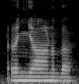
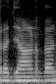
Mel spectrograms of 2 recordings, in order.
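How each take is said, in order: First: ਰੰਜਾਨ ਦਾ with palatal "ny" in place of "j"; correct nyanya sound. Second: ਰਜਾਨ ਦਾ with a plain "j"; misread ਰਜਾਨ ਦਾ. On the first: Teacher modelling a hard letter, ਰੰਜਾਨ ਦਾ with nasal "ny". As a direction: say ਰੰਜਾਨ ਦਾ as "ra-nyaan-da". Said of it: "nyanya ਅੱਖਰ ਹੈ ਬੜਾ ਔਖਾ". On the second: Teacher showing the misreading, ਰਜਾਨ ਦਾ with hard "j". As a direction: say ਰਜਾਨ ਦਾ as "ra-jaan-da", no nasal consonant. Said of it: "ਰਜਾਨ ਦਾ ਨਹੀਂ ਪੜ੍ਹਨਾ". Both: Shown as a demonstration.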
